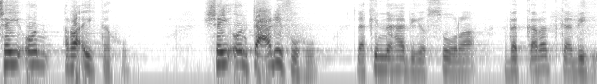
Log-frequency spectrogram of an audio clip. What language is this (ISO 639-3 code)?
ara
